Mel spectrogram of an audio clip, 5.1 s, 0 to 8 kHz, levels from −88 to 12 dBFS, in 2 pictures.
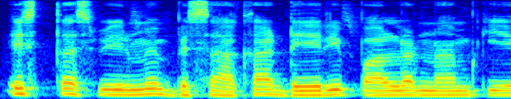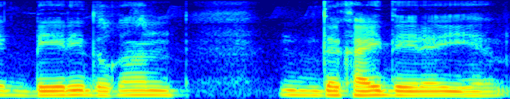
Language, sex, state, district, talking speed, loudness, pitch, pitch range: Hindi, male, Uttar Pradesh, Lalitpur, 175 wpm, -18 LUFS, 130 Hz, 125-140 Hz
